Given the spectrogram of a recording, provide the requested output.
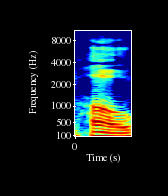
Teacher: Well, first of all, it's the Black English sound system expressing the word whore. R at the end of syllables tends to be let go in genuine Black English. And so next thing you know, you have ho instead of whore, because obviously there is no W sound at the beginning, except for some people who might be inclined to put a whisper of one there.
